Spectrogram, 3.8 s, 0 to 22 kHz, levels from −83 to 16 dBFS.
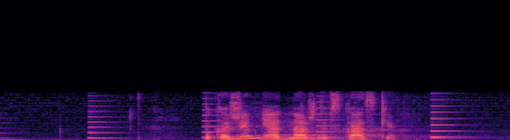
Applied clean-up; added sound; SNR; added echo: none; Ringtone; 13 dB; reverberation time 1.0 s.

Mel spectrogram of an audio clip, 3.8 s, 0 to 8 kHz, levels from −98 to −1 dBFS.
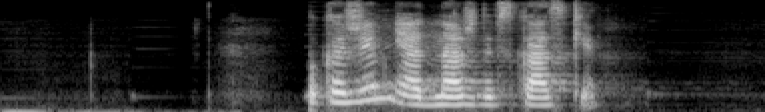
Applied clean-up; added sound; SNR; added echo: neural mask model DeepFilterNet 3.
